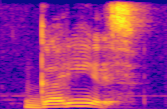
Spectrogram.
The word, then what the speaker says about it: Горец: слог следующее название Горец именно так надо произносить это слово Если речь идёт о растении а не о человеке с гор эти два слова Горец и Горец пишутся одинаково но произносятся по-разному Запомните это сейчас будет ещё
